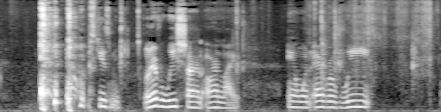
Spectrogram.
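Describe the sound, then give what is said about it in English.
A couple of sharp coughs burst out near the start, followed by short voiced throat sounds. The whole passage is fairly quiet. “I don't know why I'm coughing right now. Excuse me.”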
